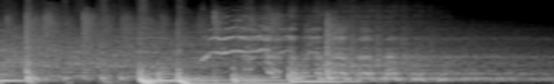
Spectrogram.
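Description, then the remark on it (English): A horse racing against Olympian Jesse Owens whinnies once, a wavering high neigh lasting under a second, set against low thuds and rumbling that suggest hooves and movement. “How did this Olympian end up racing a horse just a few months after bringing home gold?”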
